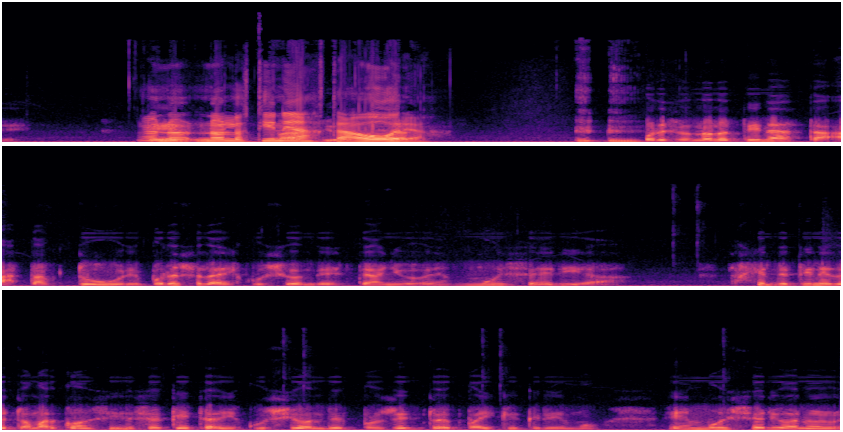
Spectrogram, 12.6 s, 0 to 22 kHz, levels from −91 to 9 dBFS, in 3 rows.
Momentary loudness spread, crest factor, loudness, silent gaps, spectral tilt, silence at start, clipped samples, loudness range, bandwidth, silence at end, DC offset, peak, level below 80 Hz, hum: 15 LU; 18 dB; -21 LUFS; none; -5 dB/octave; 0 s; under 0.1%; 9 LU; 13.5 kHz; 0 s; under 0.1%; -4 dBFS; -42 dBFS; none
